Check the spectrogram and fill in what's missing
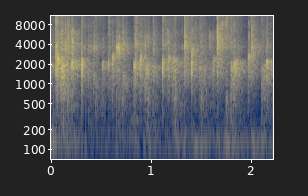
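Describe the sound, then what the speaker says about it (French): A crowd applauds Elsa at a speaking event, dense steady clapping from many hands, fairly loud and continuous throughout with no break. "Alors vous pouvez applaudir Elsa."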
